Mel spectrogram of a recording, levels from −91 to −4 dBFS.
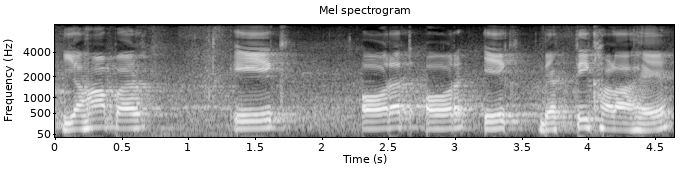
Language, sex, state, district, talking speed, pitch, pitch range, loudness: Hindi, male, Madhya Pradesh, Katni, 115 wpm, 155 Hz, 150-170 Hz, -12 LUFS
